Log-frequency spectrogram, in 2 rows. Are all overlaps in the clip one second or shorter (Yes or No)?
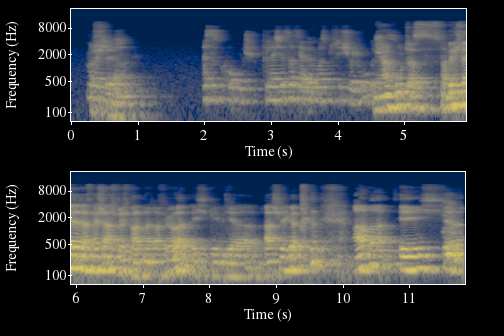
Yes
